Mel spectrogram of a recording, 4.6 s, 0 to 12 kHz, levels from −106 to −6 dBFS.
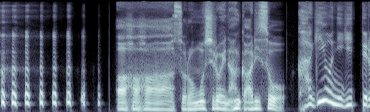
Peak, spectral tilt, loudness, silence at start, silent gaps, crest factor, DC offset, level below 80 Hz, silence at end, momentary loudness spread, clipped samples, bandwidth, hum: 0 dBFS; -5.5 dB/octave; -17 LUFS; 0 s; none; 16 dB; under 0.1%; -42 dBFS; 0 s; 10 LU; under 0.1%; 12 kHz; none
